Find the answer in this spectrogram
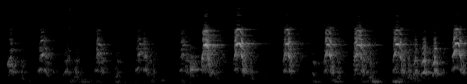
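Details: Three-year-old hunting chukar partridge with a rhythmic string of raspy chuck notes, spaced about a third of a second apart and growing louder toward the end.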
